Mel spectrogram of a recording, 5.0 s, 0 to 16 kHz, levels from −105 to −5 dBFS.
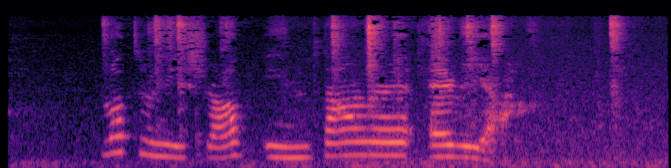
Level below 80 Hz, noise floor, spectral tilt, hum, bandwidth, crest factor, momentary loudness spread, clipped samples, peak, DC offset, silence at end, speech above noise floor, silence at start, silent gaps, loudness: -68 dBFS; -68 dBFS; -2 dB/octave; none; 11.5 kHz; 24 dB; 12 LU; under 0.1%; -18 dBFS; under 0.1%; 0 s; 29 dB; 0.75 s; none; -39 LUFS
